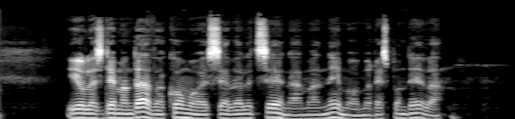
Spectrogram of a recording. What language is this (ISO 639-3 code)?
ina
